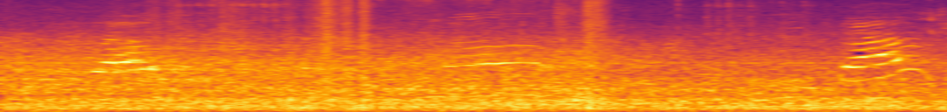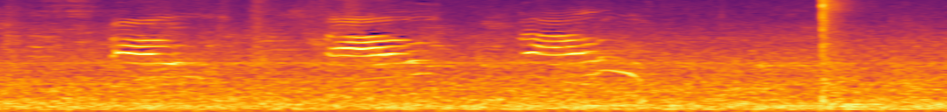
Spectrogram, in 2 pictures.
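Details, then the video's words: An orange house cat, heavily pregnant, calls with a few soft early meows, then a run of four or five louder, arched, quavering meows about a second apart, with faint clicks and steady background noise. "แมวส้ม อุ้มท้องมาร้องแง๋วๆ"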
